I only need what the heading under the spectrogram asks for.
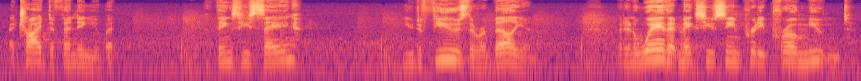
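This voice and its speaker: A low female voice, measured and commanding, an actress playing a stern yet loyal army captain. It is video game drama, with clear ambient noise behind her. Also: close to an everyday voice. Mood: stern warning. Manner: measured, authoritative.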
